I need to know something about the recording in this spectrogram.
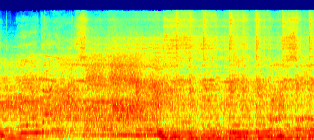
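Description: Live pop concert music, recorded from inside the audience in a large hall. The bass drops out for about three seconds while the crowd cheers, then the full beat comes back in.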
